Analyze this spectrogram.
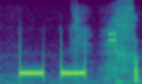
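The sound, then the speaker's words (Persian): A telephone busy tone sounds after a disconnected call: two identical, steady mid-pitched beeps of equal length separated by a short gap, followed by brief faint crackling noise. “تماس قطع شد، تماسی برادر ما قطع شد”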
